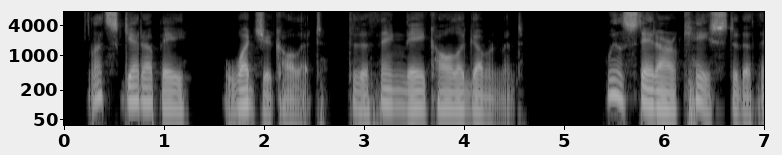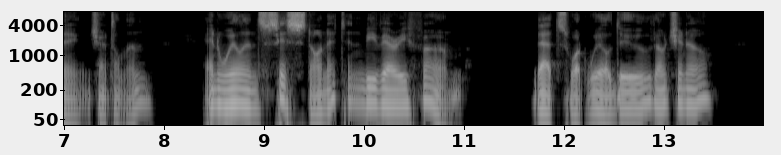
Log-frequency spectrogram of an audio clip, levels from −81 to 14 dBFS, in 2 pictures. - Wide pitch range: No, average, 3.6 semitones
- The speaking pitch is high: No, low, 100 Hz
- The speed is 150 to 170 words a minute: Yes, average, 165 wpm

